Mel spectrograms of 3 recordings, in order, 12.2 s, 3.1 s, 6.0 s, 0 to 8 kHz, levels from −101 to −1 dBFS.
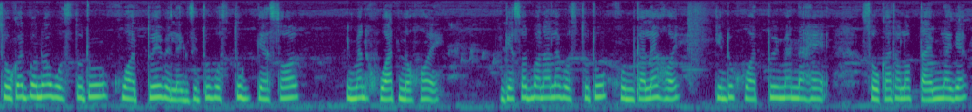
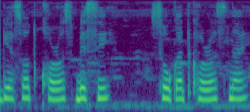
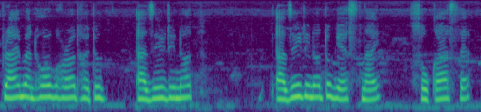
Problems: constant background noise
